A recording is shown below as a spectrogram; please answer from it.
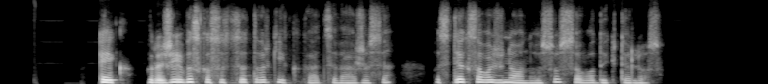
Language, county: Lithuanian, Klaipėda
